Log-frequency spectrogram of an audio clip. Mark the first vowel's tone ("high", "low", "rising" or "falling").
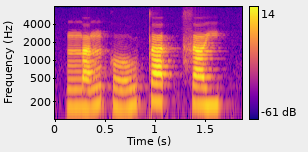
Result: rising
